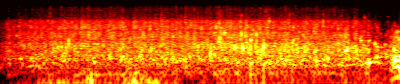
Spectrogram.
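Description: Rocky stream flowing steadily over stones, fading in over the first half second.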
